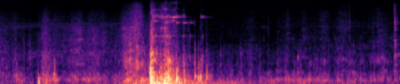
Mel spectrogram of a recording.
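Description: Hands knock against a metal mower frame.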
